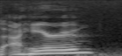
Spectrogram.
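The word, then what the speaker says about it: あひる: it apparently apparently Defan word for duck is airu how do you spell that a h i r u okay we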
